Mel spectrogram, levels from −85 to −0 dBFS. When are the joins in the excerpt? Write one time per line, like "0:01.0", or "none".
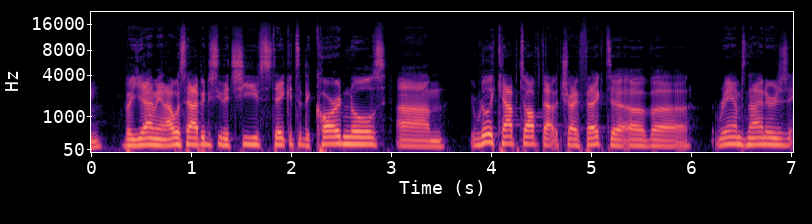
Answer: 0:03.0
